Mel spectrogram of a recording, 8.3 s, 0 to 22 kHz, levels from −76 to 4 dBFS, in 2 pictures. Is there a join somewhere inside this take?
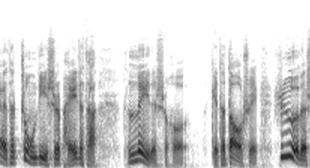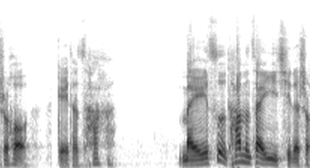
no; 0 cuts

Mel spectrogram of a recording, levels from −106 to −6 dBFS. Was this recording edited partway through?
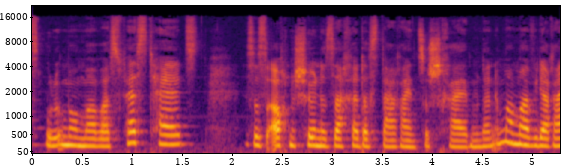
no; 0 cuts

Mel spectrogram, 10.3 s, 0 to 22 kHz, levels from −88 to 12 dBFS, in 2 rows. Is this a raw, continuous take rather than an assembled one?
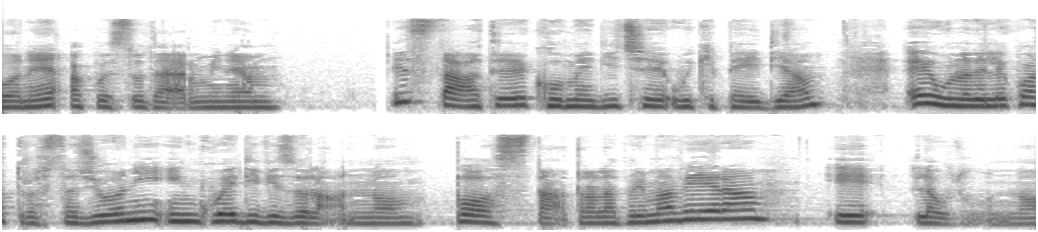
yes; 0 cuts

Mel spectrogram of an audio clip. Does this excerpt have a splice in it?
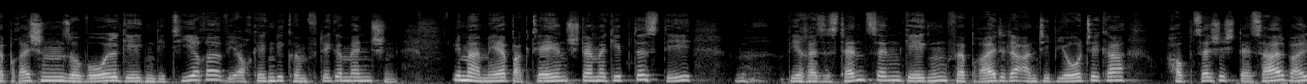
no; 0 cuts

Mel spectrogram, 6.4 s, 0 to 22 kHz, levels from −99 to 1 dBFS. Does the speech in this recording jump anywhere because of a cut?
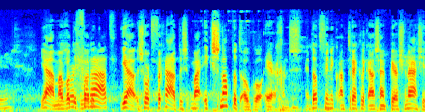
yes; 3 cuts; at 3.0 s, 4.6 s, 5.0 s

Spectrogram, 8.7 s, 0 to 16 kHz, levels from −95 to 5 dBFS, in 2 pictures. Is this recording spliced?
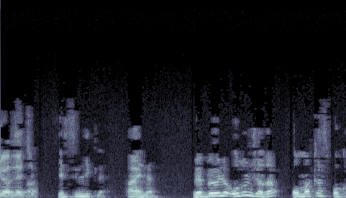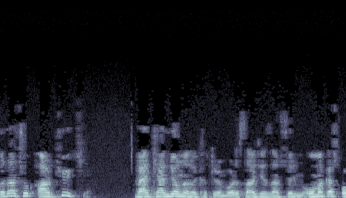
no; 0 cuts

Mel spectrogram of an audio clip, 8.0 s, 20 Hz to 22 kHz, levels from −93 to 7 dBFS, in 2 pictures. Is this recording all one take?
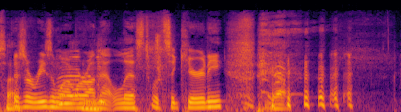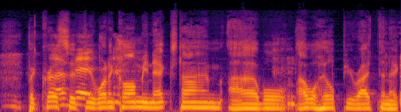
yes; 0 cuts

